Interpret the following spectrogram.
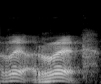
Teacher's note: लुंठित का मतलब भी भैया कि जीभ जो है, प्रकंपित या लुंठित जीभ है 2 से 3 बार कंपन करे। जीभ जो है 2 से 3 बार कंपन करे।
